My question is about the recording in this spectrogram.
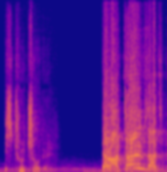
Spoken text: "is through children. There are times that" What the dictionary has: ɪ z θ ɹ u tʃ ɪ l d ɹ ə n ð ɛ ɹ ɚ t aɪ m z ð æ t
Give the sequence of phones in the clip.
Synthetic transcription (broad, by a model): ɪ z t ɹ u tʃ ɪ l d ɹ ə n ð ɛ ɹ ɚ t aɪ m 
